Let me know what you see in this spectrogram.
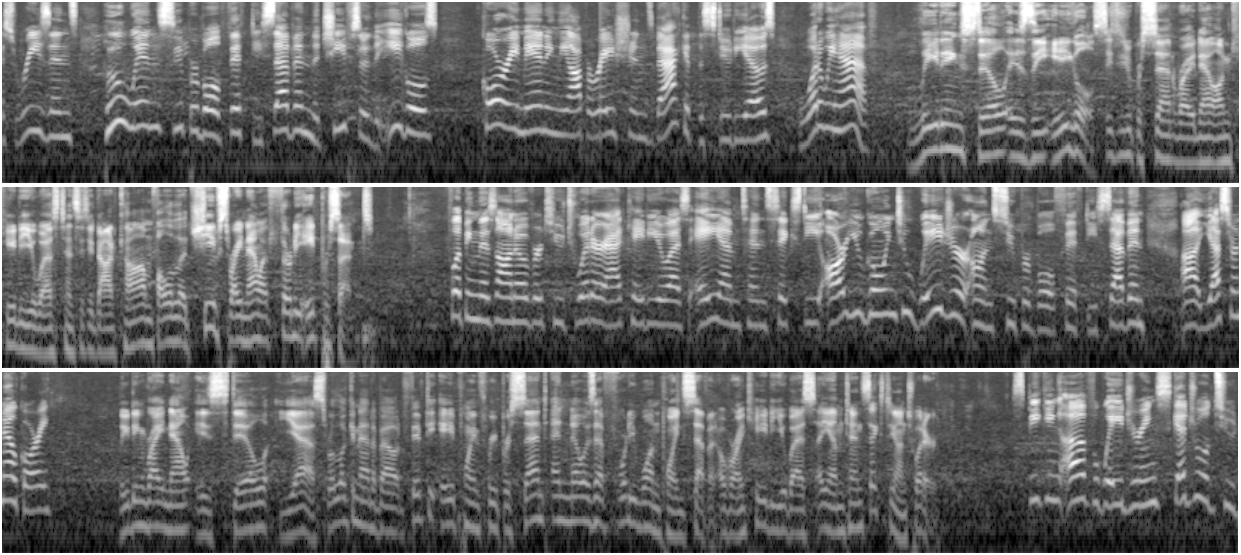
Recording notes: live from Super Bowl Radio Row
